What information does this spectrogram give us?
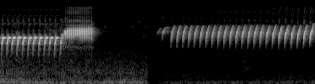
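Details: Canary singing for training: a steady, piercing whistle followed by a short harsh burst, a pause, then a long, fast, evenly pulsed trill.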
